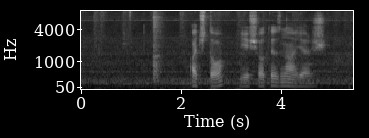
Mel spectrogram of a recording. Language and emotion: Russian, neutral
